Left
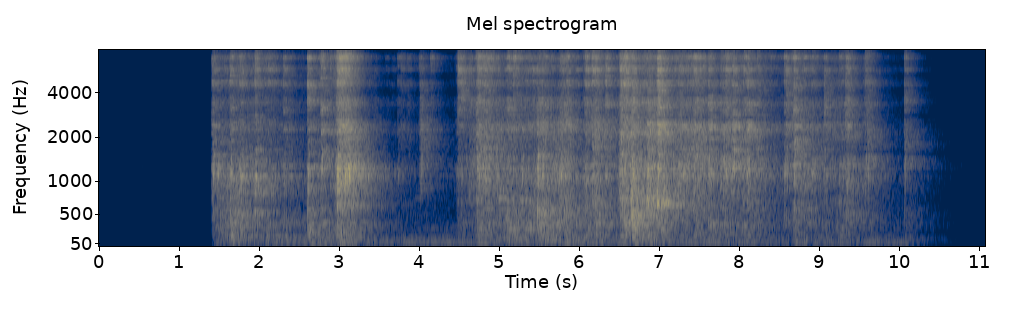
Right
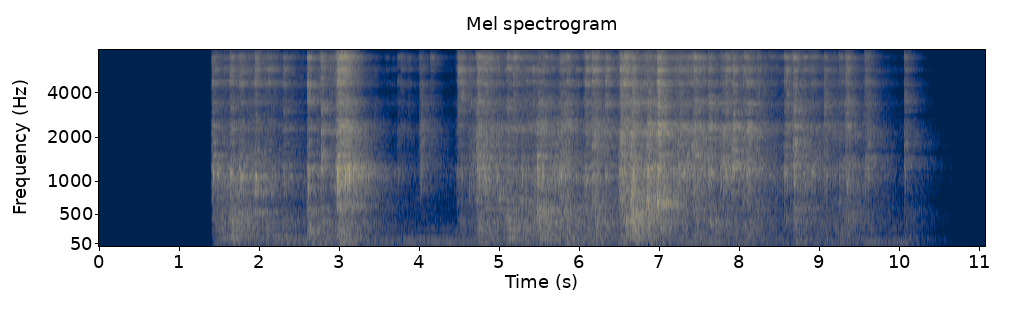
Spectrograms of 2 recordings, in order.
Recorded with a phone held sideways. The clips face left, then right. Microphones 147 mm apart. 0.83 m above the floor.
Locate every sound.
1.4 s crumpling: 15° left (ahead or behind), 1.7 m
